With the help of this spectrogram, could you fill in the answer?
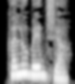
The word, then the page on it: ಕಲುಬೆಜ್ಜ: kalubejja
